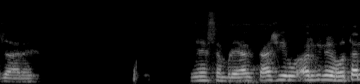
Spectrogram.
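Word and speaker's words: Sambrial: کہتے ہیں سمڑیال مطلب وہ سمڑیال کی نہر سمبڑیال میں ہے ہاں وہ سمبڑیال ہے بہت اپنے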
